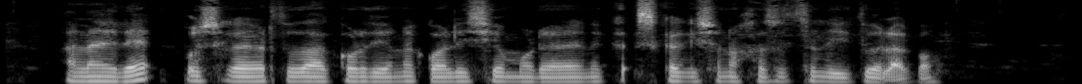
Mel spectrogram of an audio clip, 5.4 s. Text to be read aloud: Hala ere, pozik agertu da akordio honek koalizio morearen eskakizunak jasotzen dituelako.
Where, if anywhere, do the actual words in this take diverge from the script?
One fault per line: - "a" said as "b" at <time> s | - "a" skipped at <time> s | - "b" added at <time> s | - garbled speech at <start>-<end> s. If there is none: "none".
none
